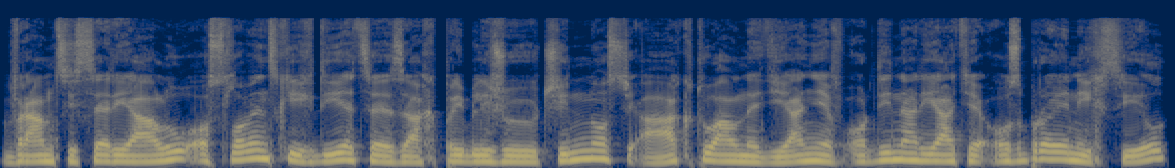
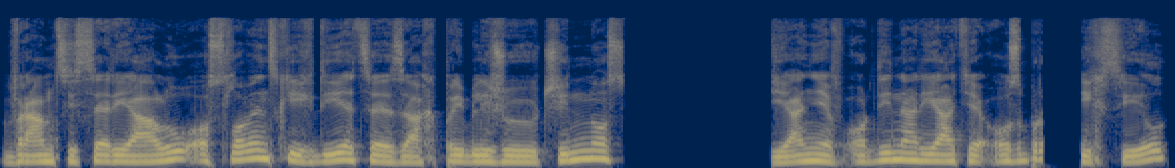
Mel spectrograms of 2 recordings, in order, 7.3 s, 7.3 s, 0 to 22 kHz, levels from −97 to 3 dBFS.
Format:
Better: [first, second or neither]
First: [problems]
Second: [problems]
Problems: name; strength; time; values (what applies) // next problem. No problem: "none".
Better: first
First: none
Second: audio cutting out; at 4 s for 1 s and at 6.5 s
